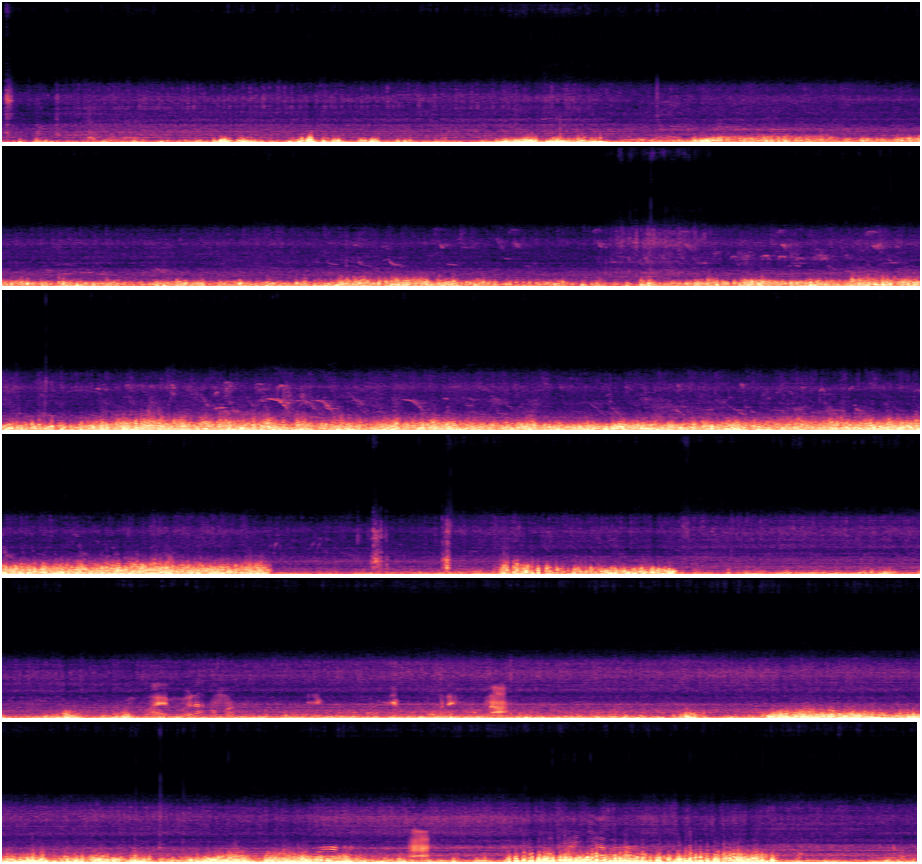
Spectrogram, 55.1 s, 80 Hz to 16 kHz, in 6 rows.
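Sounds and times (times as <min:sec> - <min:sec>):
small motorbike running: 0:00.0 - 0:55.0
wind rushing over microphone: 0:00.0 - 0:55.0.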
